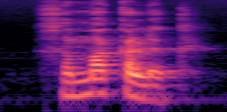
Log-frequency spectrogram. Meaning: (adjective) easy; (adverb) easily
- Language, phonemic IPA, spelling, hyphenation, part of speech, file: Dutch, /ɣəˈmɑ.kə.lək/, gemakkelijk, ge‧mak‧ke‧lijk, adjective / adverb, Nl-gemakkelijk.ogg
